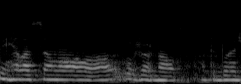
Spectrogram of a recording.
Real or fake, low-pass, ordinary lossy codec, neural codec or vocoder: fake; none; none; codec, 16 kHz, 16 kbps, FreqCodec, smaller model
